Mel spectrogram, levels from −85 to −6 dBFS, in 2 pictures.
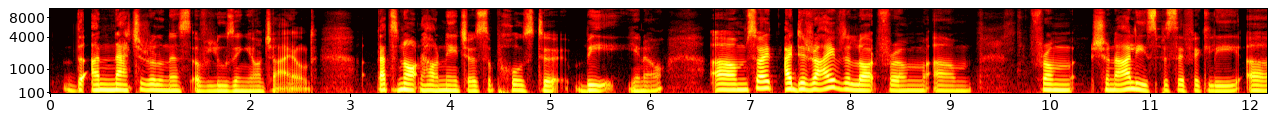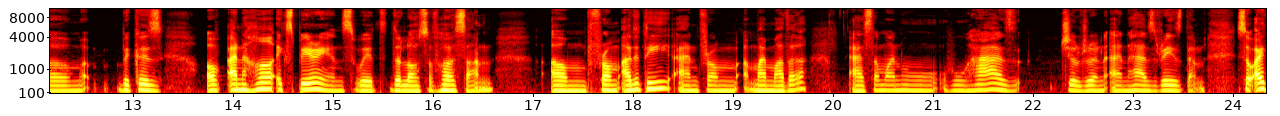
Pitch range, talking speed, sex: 155-180 Hz, 145 wpm, female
